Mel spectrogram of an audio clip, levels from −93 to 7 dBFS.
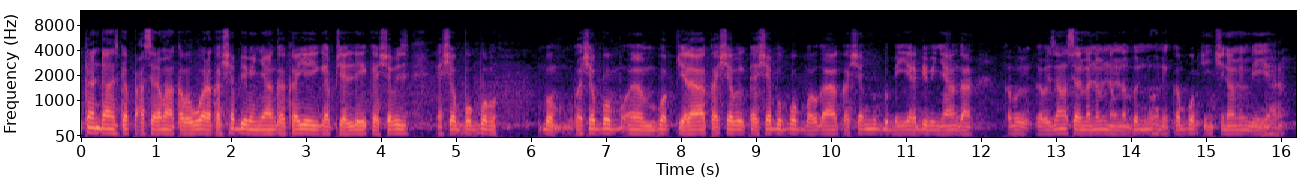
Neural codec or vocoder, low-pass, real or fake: codec, 16 kHz, 4 kbps, FreqCodec, larger model; 7.2 kHz; fake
